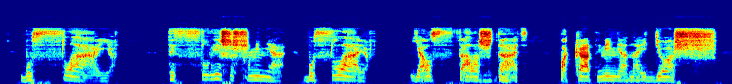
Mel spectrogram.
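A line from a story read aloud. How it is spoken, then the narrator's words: Hiss from the ground. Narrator (Russian): прошипел голос у самой земли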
